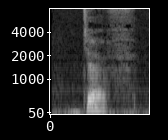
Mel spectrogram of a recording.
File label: "turf", Dutch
